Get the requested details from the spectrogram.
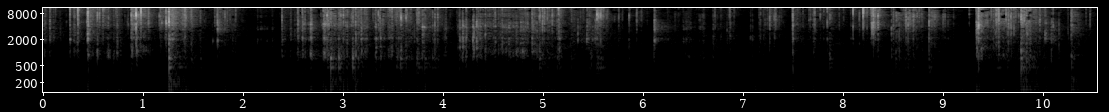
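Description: A solid rectangular mint green bar soap embossed "Nature Box" with a cream core is shaved with a small metal blade, so flakes peel off. Bright, dry scraping and crinkly crackling come in uneven strokes with quiet gaps between them, and there is almost no low end.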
